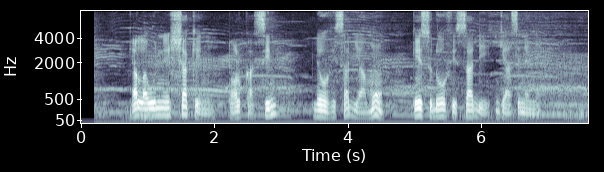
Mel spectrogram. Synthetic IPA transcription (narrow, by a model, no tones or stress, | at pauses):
jalːawunːiʃakɛnitɔlka̰sin | lɛwɔfisaɗiamɔkejsuɗɔfisaɗiɡasinani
